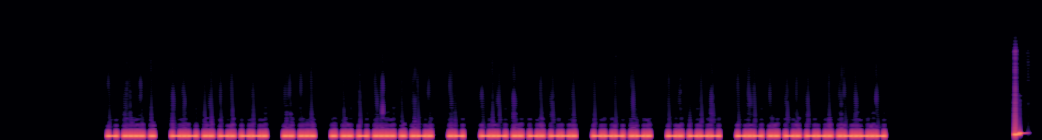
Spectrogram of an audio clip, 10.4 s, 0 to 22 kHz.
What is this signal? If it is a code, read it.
Morse code, heard as a keyed tone, about 44 wpm, 700 Hz. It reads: THE KING IS EITHER A KING OR NO KING.
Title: Sentences from Top 600 Words 45wpm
